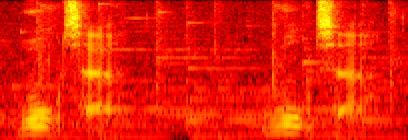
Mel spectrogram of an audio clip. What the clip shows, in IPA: wɔ́ːtə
